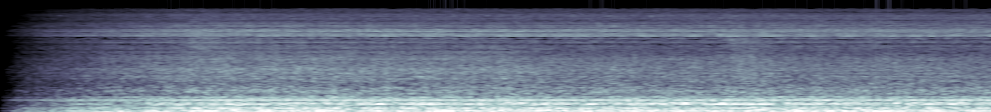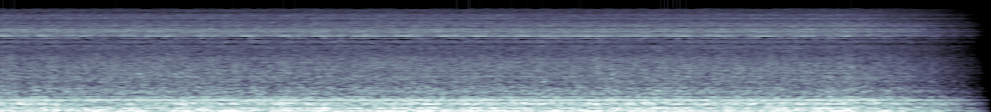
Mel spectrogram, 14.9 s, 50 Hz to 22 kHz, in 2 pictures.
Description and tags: refridgerator noise
motor, freezer, campus-upf, UPF-CS14, compressor, refridgerator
